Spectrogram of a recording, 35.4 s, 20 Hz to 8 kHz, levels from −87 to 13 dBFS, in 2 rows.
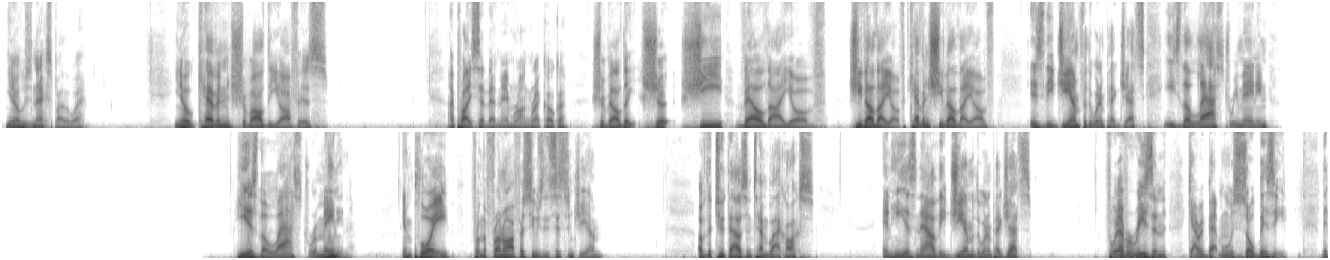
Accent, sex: American, male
